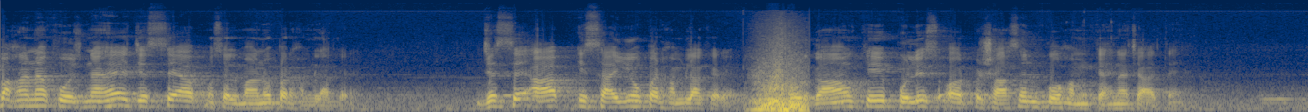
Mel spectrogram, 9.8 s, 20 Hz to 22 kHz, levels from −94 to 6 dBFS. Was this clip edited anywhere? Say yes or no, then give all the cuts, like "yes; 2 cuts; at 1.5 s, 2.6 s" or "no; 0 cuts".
yes; 1 cut; at 5.8 s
